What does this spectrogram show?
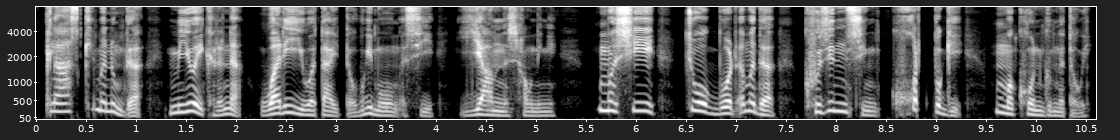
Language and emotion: Manipuri, disgusted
